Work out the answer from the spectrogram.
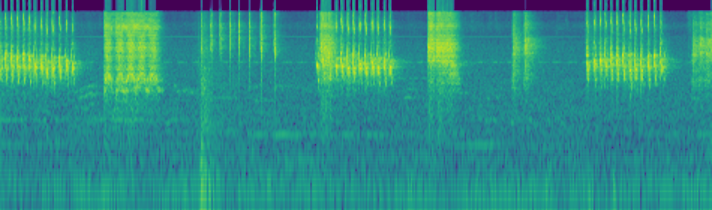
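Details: Kinoi singing vigorously, its song stuffed with mimicked kapas tembak phrases, suited to tutoring magpie-robins: bursts of very high, buzzy rattling trills alternating with rapid ticking note series, separated by brief pauses.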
